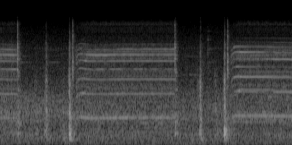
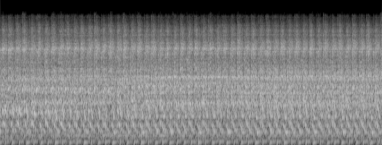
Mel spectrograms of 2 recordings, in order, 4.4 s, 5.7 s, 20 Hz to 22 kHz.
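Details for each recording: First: Fiat Panda 4x4 project with engine problems and injectors not firing, ignition switched on: a few clicks, then a steady high buzz of even pitch for seconds as the fuel pump primes the injection rail normally. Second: Fiat Panda 4x4 project with swirl pot and newly filled injection rail, clutch pressed: steady rapid cranking about two beats a second that never catches, crank-no-start; smells very fuelly, owner suspects swirl pot needs topping up, injectors suspected not firing.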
